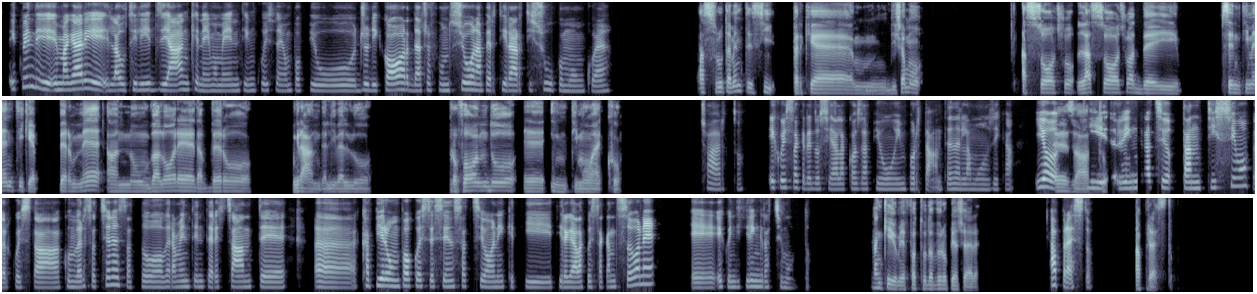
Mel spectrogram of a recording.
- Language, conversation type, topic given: Italian, podcast, Qual è la canzone che ti ha cambiato la vita?
- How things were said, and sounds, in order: "cioè" said as "ceh"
